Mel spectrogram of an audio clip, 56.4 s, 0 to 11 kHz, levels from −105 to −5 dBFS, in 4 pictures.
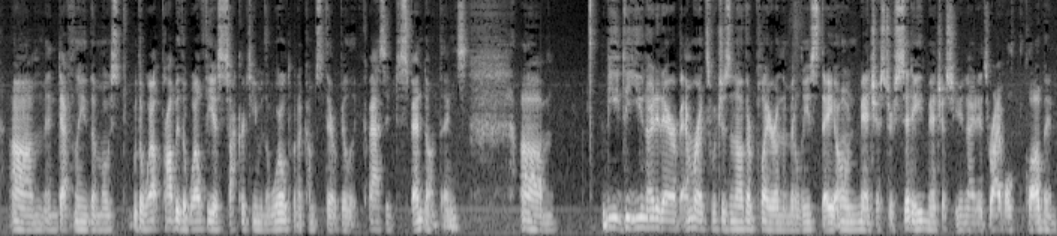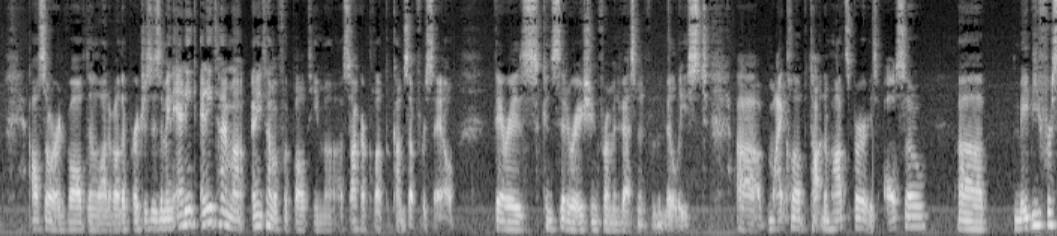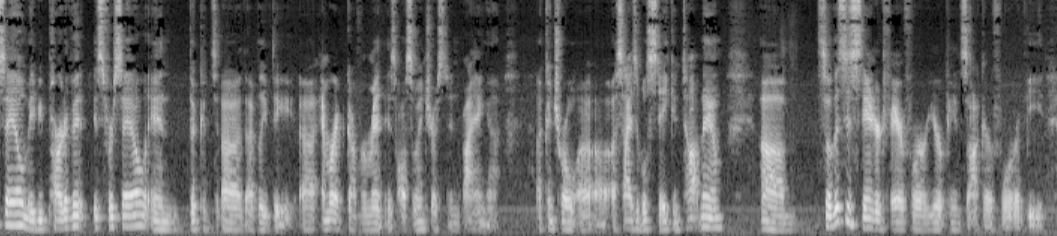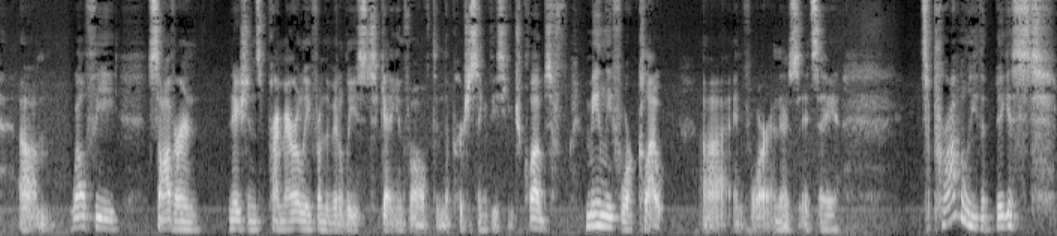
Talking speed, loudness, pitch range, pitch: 180 wpm, -23 LUFS, 100-130 Hz, 110 Hz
